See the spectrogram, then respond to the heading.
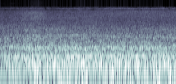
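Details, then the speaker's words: Truma Aventa roof air conditioner on a towable RV, fan on high ("hurricane") speed: a loud, steady rush of air with an even low hum and no rattle or squeal; normal operation. "We'll go to high. And that's pretty loud, actually. But it is putting out a ton of air."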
